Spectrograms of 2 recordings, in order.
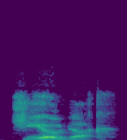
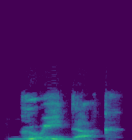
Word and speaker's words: geoduck: that many of you have read this as geoduck and you would be incorrect the way you pronounce that creature's name is gooey duck gooey duck now you might think that's ridiculous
